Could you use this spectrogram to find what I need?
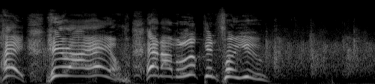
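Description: A man sings loudly and powerfully into a microphone, heard through loudspeakers in a large echoing room.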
